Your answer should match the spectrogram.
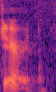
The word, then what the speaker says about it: Gerard: And as Jared comes up, you're going to see that his name is spelled Gerard, but he informed me that his mother called him Jared, so it's pronounced Jared.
